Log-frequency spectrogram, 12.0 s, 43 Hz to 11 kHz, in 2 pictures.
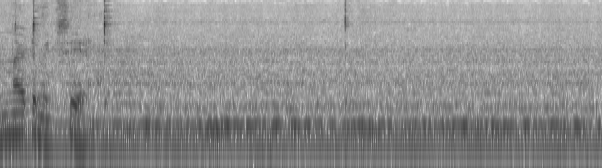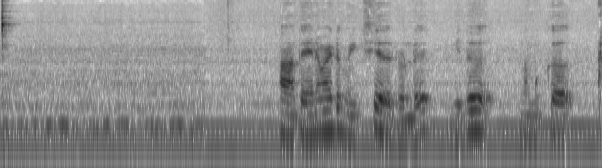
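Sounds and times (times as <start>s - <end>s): low hum: 0.0s - 8.8s.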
